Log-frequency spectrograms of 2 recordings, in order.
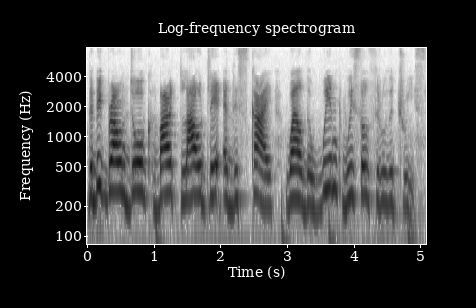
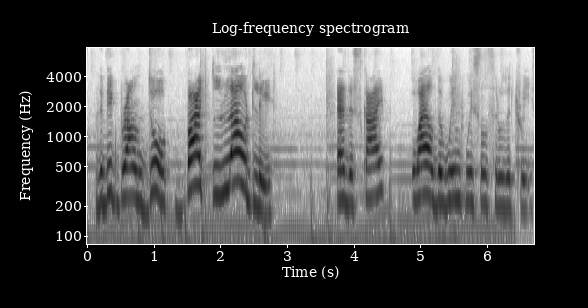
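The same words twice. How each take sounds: First: 'Barked loudly' gets no special pitch accent. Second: 'Barked loudly' is accented with raised pitch.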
